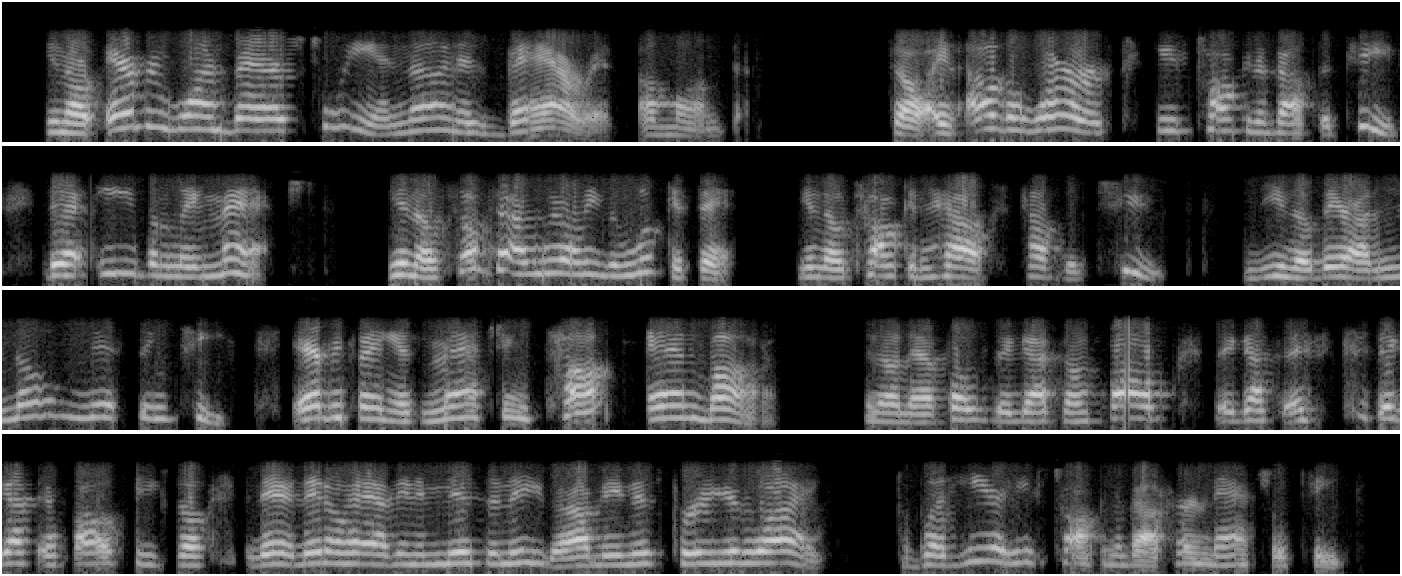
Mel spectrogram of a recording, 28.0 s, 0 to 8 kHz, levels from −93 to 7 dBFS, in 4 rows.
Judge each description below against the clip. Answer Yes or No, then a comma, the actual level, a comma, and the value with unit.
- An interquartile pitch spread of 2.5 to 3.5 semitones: No, average, 4.2 semitones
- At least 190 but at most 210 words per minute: Yes, average, 195 wpm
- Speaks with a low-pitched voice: No, high, 240 Hz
